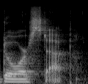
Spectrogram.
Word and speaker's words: doorstep: So, a red door step.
